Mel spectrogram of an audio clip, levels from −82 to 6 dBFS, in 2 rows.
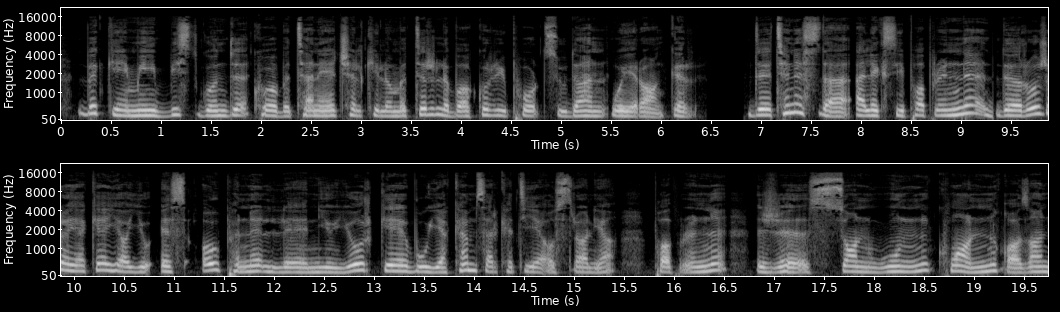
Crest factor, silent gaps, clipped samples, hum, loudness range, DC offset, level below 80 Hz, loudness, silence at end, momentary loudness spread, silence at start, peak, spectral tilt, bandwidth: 14 dB; 6.46-6.83 s; under 0.1%; none; 3 LU; under 0.1%; -50 dBFS; -18 LUFS; 0 s; 7 LU; 0.2 s; -4 dBFS; -5.5 dB/octave; 16.5 kHz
